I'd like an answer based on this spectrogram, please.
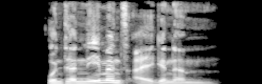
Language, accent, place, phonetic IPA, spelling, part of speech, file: German, Germany, Berlin, [ʊntɐˈneːmənsˌʔaɪ̯ɡənəm], unternehmenseigenem, adjective, De-unternehmenseigenem.ogg
- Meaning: strong dative masculine/neuter singular of unternehmenseigen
